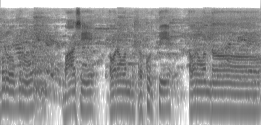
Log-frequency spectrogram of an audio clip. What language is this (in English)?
Kannada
